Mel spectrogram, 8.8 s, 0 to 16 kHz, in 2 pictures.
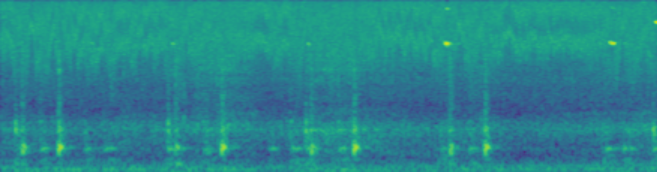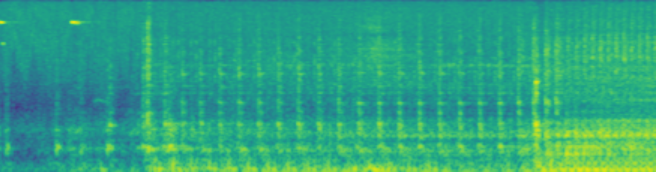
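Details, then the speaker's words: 1993 Club Car golf cart engine after sitting 6+ months, carburetor cleaned and refitted; sharp uneven pops about four a second, then a louder lumpy run that never smooths. Rough running; owner suspects a vacuum leak. "yeah i think i still have that vacuum leak"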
